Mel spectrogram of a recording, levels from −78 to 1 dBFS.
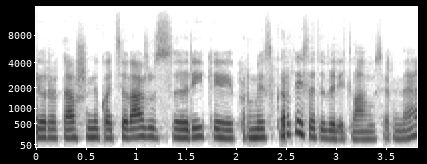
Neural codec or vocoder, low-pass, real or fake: codec, 32 kHz, 1.9 kbps, SNAC; 14.4 kHz; fake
